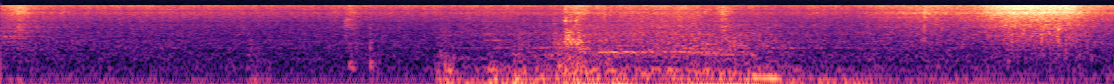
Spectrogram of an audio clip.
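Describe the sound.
A van engine strains while stuck in sleet, a low rumbling drone that swells louder through the middle as the throttle is worked, then eases back toward a steady idle.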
